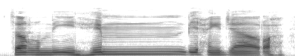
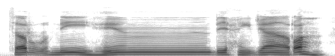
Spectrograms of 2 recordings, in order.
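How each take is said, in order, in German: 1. Die Lippen drücken beim m zu fest zusammen. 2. Die Lippen lassen beim m einen kleinen Spalt. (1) "noch darf man zu sehr auf die Lippen drücken" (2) "Weder darf zwischen den zwei Lippen eine Spalte sein, so dass es sich so anhört"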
